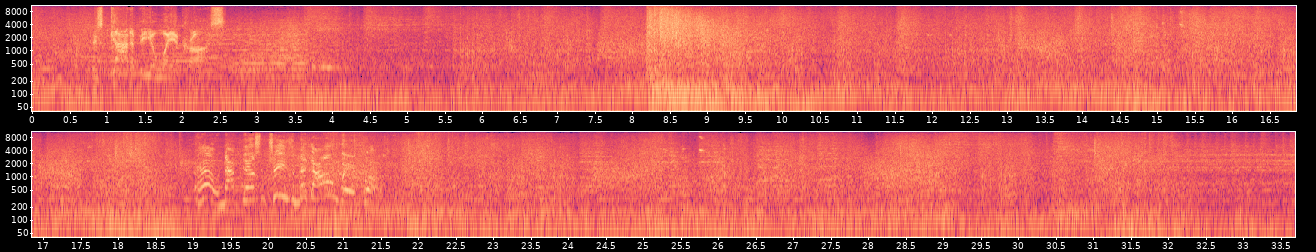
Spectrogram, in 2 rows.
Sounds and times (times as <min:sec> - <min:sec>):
Music: 0:00.0 - 0:33.6.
